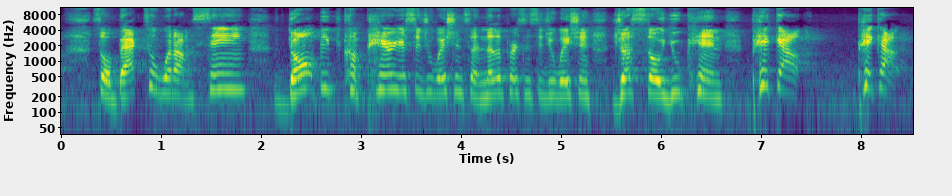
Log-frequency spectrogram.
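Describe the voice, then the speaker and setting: An American-accented woman speaks at a moderate pace in a passionate, bright and sharp tone, fairly high in pitch with ordinary variation. The recording is very clean, with a silent background. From New York. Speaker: motivational vlogger. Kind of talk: motivational talk to camera. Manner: casual; passionate, rises in pitch.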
